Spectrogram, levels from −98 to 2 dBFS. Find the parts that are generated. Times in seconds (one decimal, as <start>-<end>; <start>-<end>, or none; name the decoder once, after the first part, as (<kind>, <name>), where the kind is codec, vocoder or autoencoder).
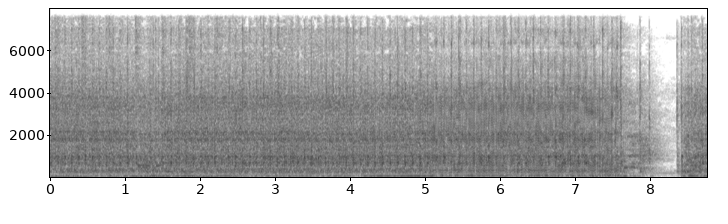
5.1-7.6 (vocoder, HiFi-GAN)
